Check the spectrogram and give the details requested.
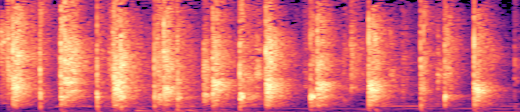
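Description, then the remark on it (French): Applause from a small audience for a participant about to play in the evening's game, with distinct claps in a brisk, fairly even rhythm. Moderately loud for a few seconds, with no talking over it. “on peut l'applaudir.”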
